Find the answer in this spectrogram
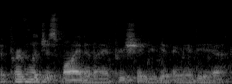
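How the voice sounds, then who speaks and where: A man talks at a very fast pace with fairly low pitch and ordinary pitch variation. Room echo is audible. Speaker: police detective. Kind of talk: interview. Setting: coffee shop.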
